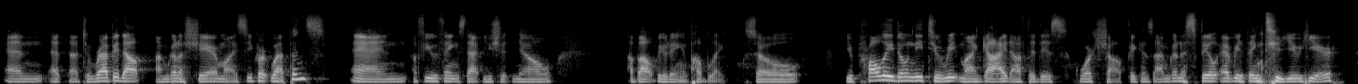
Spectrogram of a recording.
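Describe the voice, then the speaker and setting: A man's voice: mid-range voice, fairly even intonation, normal speed, creaky. A man in his thirties from Hong Kong, giving a casual online workshop talk from home, laughing often at his own jokes. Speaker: workshop speaker. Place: home room.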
